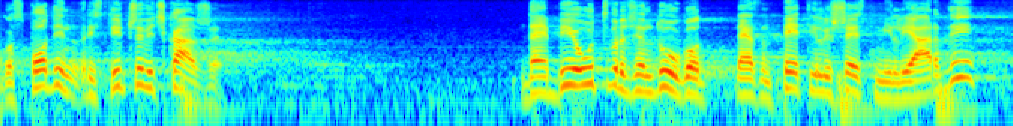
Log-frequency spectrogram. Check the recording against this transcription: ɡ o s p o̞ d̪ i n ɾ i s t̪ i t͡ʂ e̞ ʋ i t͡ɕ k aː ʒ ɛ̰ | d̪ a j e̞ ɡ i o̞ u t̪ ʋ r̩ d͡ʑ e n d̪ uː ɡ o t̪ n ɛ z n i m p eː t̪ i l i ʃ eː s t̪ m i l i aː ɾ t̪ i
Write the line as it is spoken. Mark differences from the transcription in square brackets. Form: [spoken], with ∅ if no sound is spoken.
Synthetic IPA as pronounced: ɡ o s p o̞ d̪ i n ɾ i s t̪ i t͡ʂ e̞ ʋ i t͡ɕ k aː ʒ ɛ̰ | d̪ a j e̞ [b] i o̞ u t̪ ʋ r̩ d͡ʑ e n d̪ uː ɡ o [d̪] n ɛ z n [a] m p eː t̪ i l i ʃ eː s t̪ m i l i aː ɾ [d̪] i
